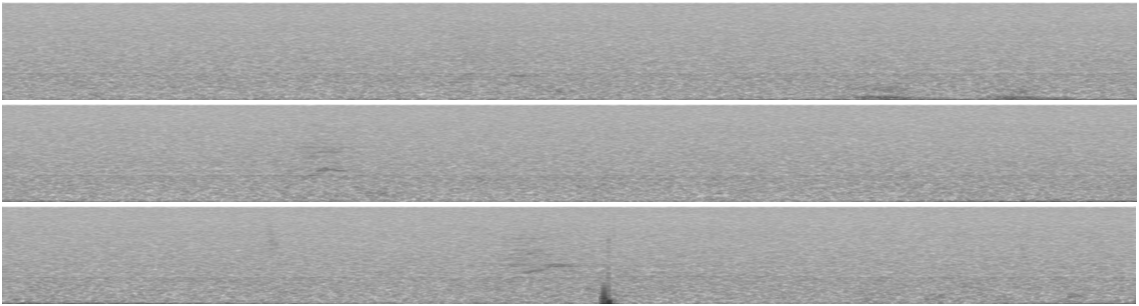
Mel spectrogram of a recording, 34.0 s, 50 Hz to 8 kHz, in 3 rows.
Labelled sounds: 14.4	14.8	humpback whale, 0.80 to 1.1 kHz
28.1	28.4	humpback whale, 1.2 to 1.4 kHz

